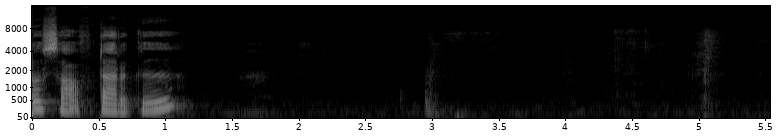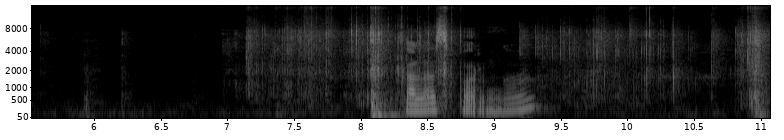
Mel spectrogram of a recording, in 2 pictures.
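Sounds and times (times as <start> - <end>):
plastic packaging crinkling: 7.0 - 11.0.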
